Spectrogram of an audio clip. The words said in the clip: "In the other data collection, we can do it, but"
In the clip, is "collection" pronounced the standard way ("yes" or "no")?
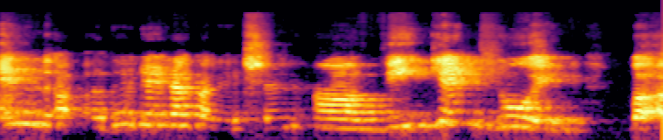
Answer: yes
